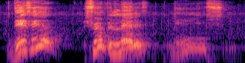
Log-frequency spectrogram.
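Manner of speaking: high, excited squeal about the food; excited food reaction. Real, not acted.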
